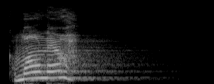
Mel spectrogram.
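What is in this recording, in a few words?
horse start adult, English; Warframe; Duviri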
